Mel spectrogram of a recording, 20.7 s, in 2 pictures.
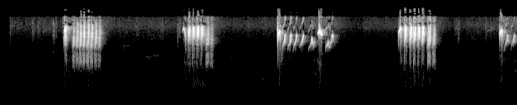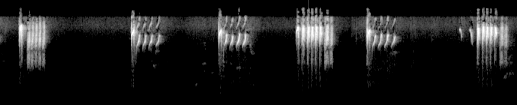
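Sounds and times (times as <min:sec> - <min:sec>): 
songbird twittering: 0:01.2 - 0:06.8, 0:08.0 - 0:08.8, 0:10.0 - 0:11.6, 0:13.0 - 0:13.7, 0:14.6 - 0:15.5, 0:16.2 - 0:18.7, 0:19.5 - 0:20.6.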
